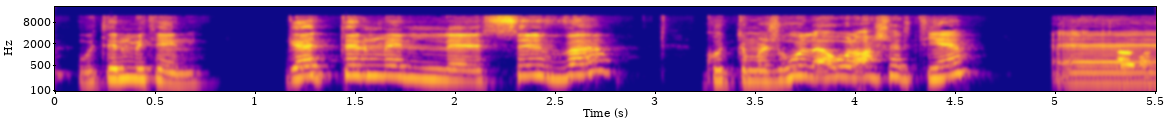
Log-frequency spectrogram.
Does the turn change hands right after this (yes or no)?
no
